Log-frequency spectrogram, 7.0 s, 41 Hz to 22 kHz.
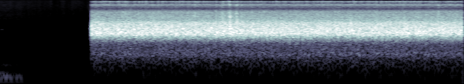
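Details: Ultrasound recording of a slow-speed bearing, one of a set where seven read 0 dB: after a short quiet start, steady even hiss with no clicks or rising scrape; smooth, well-lubricated normal bearing.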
